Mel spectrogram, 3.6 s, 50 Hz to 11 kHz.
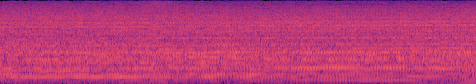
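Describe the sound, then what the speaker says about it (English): Supercharged 5-litre V8 in an aluminium-bodied British sports car in Forza Horizon 4, droning steadily through a tunnel with a dense, continuous engine roar that holds constant, a low note swelling near the end. "5-litre V8 supercharged engine. With a fully aluminium body, it's blisteringly fast."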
